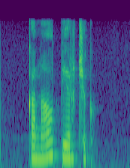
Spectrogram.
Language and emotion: Russian, neutral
